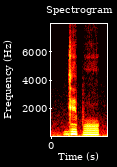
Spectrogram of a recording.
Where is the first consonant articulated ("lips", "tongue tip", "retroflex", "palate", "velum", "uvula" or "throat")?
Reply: velum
